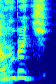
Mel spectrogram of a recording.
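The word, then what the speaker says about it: Tonbridge: Tunbridge, the town Tunbridge, very historical. It's got a lovely castle, the remains of a castle. It's spelt with an O, so Tunbridge or Tunbridge.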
